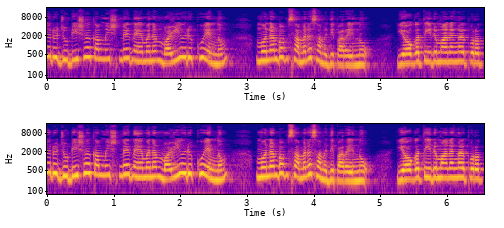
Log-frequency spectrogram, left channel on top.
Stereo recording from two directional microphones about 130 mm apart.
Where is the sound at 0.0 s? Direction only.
30° right (ahead or behind).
